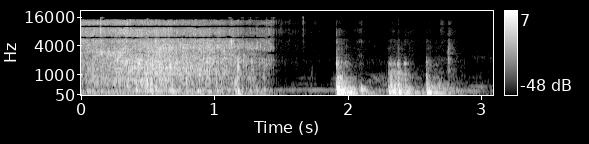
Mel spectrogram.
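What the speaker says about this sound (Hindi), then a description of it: "तो अब इस खनोर को पानी से वॉश करेंगे" Water rushes and splashes steadily over a fermented food mixture being rinsed in a village kitchen, then gives way to a few separate pours and splashes before stopping.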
